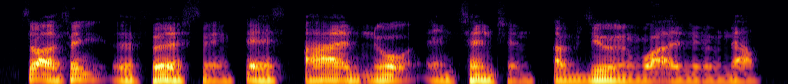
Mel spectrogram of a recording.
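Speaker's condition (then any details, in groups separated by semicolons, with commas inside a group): Motor neurone disease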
